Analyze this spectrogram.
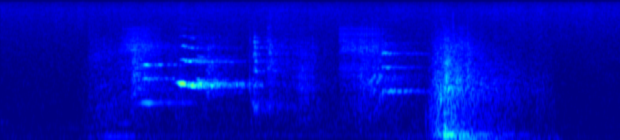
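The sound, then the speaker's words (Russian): A door swings shut with a solid thunk and a click of the latch, after a brief squeaky creak of the hinges; a single fairly loud impact with no talking. “Защелкните дверь, скажите секретарше, пусть никого не впускает.”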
